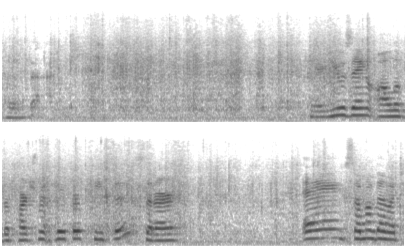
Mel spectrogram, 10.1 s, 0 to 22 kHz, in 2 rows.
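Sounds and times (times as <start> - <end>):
parchment paper rustling: 0.0 - 10.0.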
